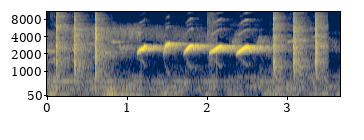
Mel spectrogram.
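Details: Magpie-robin morning lure: a few sharp clicks, then a series of five bright rising whistles in quick succession, then more clicks.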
